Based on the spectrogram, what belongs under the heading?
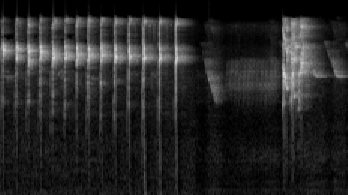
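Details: Lovebird ngekek trill used to provoke rival birds to reply: a fast series of about fourteen sharp, high, clipped notes, then a brief descending squeak, a short pause, and a loud harsh burst of chatter.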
